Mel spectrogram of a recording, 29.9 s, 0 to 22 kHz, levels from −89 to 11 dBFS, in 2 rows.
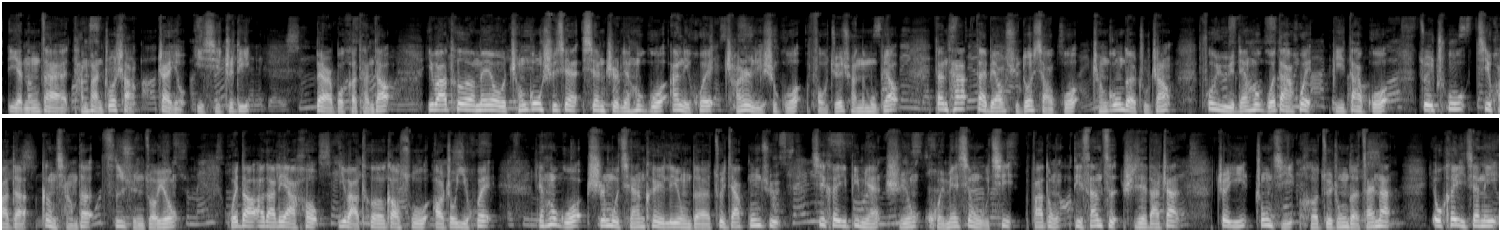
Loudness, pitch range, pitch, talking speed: -19 LUFS, 140-185 Hz, 160 Hz, 300 characters per minute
